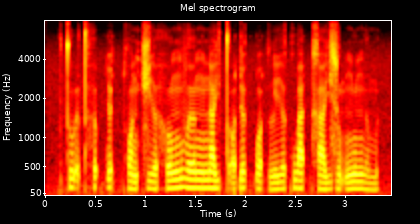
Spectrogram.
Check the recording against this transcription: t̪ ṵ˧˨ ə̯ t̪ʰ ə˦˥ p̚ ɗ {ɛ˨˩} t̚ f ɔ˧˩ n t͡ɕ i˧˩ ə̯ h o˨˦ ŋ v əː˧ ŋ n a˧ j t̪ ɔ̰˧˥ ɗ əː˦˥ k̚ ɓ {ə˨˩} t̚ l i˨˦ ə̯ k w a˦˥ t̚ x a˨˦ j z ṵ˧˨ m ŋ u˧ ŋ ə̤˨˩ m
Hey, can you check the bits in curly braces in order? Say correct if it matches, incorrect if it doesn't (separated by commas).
incorrect, incorrect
